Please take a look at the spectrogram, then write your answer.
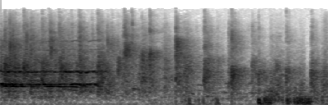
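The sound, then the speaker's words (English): An audience claps together in a steady, dense patter of applause, welcoming a woman who is coming up to sing. A faint sustained tone hums beneath the clapping at first, then fades. “Let's welcome her with a clap offering.”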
